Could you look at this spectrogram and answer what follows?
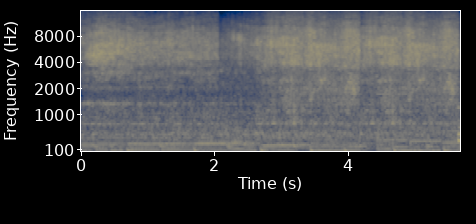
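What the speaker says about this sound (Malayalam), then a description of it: "ഇതിലോട്ട് കുറച്ച് ഒലിവ് ഓയിൽ ആഡ് ചെയ്യാം. ഇതിലോട്ട് നമ്മൾ കട്ട് ചെയ്ത് വെച്ച ചിക്കൻ ആഡ് ചെയ്യാം." Cut chicken sizzles loudly in olive oil in a hot pan, a dense, continuous frying crackle heard close up with occasional stirring.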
